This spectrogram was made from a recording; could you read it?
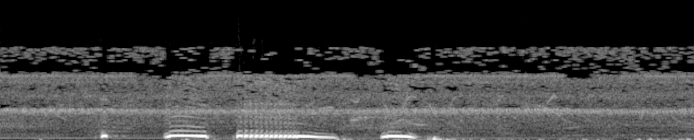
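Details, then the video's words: Spotted dove calling, used to train decoy birds: a short soft note, then two low mellow coos and a longer drawn-out coo, over a steady faint background hum and light rustling. "chim cu gáy gọi hay cực chuẩn dùng tập bổi kích mồi"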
